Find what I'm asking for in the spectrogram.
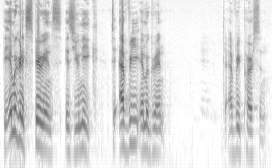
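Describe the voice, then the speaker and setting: A man's voice: medium pitch, a little fast, dark tone. Earnest man reading a documentary narration. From Bangladesh. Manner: earnest, reflective, read from a script. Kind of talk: scripted narration.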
